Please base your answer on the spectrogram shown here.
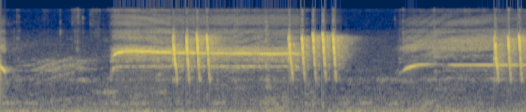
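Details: Bar-winged prinia, a kept bird from Tegal in Central Java, singing bren: a long steady high whistle overlaid with fast ticking pulses, a brief pause, then a rising whistle that holds flat.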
